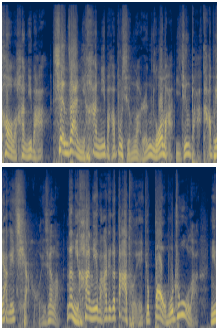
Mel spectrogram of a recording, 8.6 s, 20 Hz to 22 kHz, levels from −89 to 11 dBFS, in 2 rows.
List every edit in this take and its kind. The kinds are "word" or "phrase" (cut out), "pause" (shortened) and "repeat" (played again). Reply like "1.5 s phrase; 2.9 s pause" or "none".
1.0 s pause; 5.5 s pause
